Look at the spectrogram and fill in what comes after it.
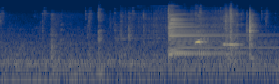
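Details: Cuckoo clock after cleaning and oiling, which had stopped after a few minutes of running: light, even ticks continue steadily with a short chime-like ring; the movement runs normally.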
